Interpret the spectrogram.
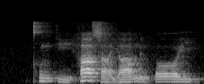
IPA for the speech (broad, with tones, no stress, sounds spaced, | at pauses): kʰ ʊ˧ ŋ k iː˨˩ h aː˥ s aː˨˩ j aː˨˥ n̪ ɵ˨˩ n f ɔː˧ j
